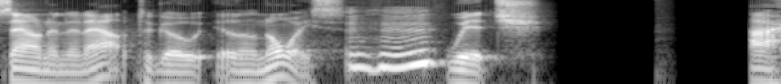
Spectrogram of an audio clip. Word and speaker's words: Illinois: Illinois, yep.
